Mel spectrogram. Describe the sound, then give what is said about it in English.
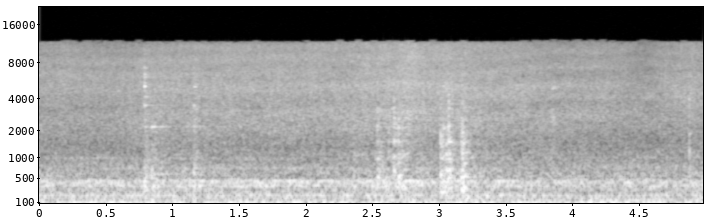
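Green beans and black beans stir-fry in a hot pan, giving a faint, steady sizzling hiss with a few light scrapes or clinks. “I can see that they're now hot and cooking. I will add my black beans, 1 cup of black beans.”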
